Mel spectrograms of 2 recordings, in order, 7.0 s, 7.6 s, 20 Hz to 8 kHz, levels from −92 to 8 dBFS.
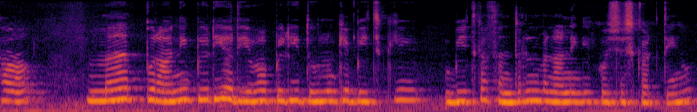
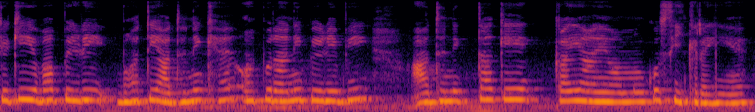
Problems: none marked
